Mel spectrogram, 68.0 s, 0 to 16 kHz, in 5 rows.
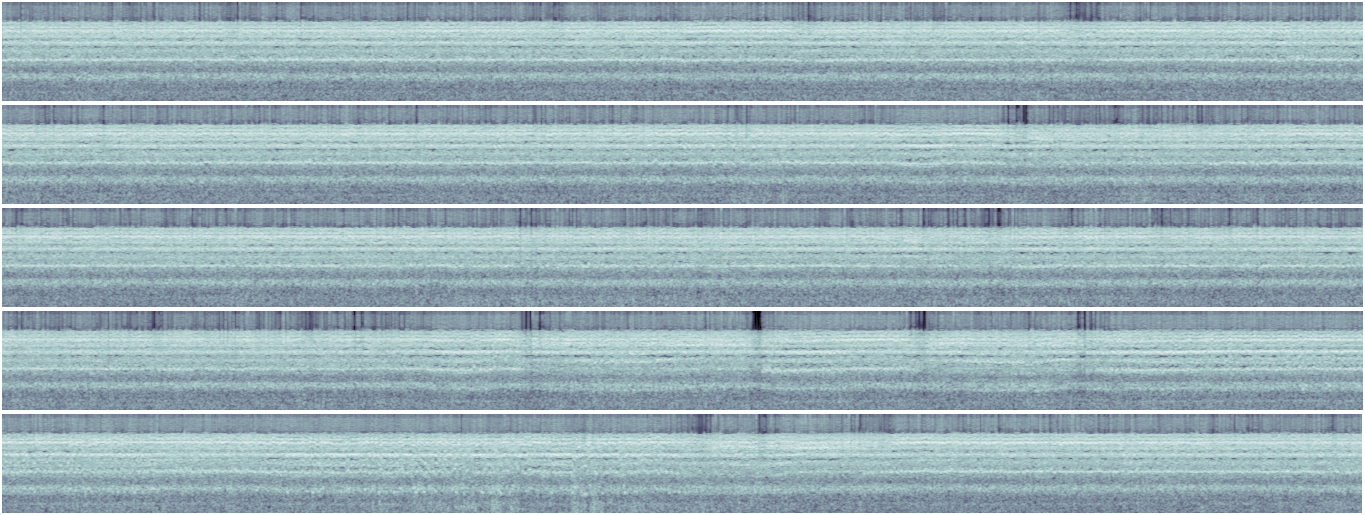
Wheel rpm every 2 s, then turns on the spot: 230, 230, 230, 230, 230, 230, 230, 230, 230, 230, 230, 230, 230, 230, 230, 230, 230, 230, 230, 230, 230, 230, 230, 220, 220, 220, 210, 210, 220, 210, 220, 230, 230, 230.
none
